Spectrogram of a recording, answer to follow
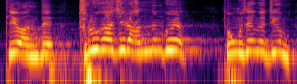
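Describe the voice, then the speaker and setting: A middle-aged man from Korea, a pastor preaching at a revival meeting, telling a story and acting out the voices in it, often rising to shouts. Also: very fast. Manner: acts out quoted voices, shouting the high parts. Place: church sanctuary.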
